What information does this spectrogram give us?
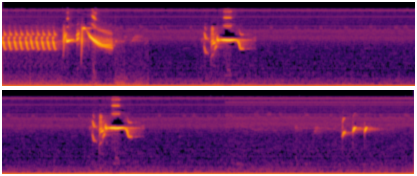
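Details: Goldfinch song, khmis melyana style: it opens with a fast metallic trill, then gives separate clipped, slurred twitter phrases spaced a few seconds apart, the last one soft. Low hum in the background.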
